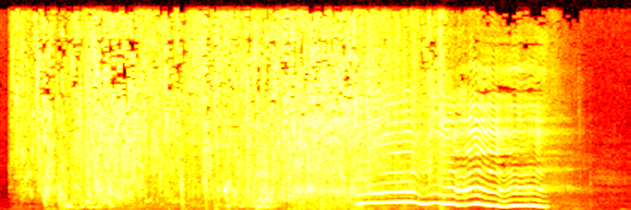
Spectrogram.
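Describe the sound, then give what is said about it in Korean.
Cold water splashes and pours for a couple of seconds as someone washes their hair with it, then the person lets out a loud, wavering shriek at the freezing water that cuts off abruptly. “진저리가 날 정도로 차가운 물로 머리를 감느라고 비명을 질러댄 거죠.”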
